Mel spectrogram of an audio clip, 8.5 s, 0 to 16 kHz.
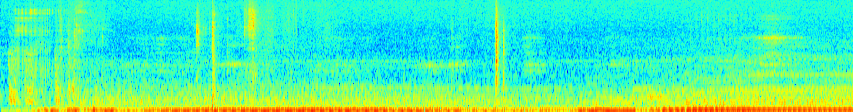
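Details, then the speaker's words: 2011 Mini Countryman after replacing both cam timing sensors (P0343/P0368) and cleaning sooted plugs 1 and 4: cranks and settles into a low idle that still wavers and stumbles; live data shows cylinder 2 misfire, plug 2 to clean. "So I need to clean plug 2. Cleaning plug 4 helped out quite a bit."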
